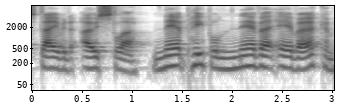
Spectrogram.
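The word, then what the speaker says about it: Oastler: um it is uh emphasis how do you pronounce your last name it's Osler um yeah so it's David Osler now people never ever can pronounce that name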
